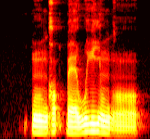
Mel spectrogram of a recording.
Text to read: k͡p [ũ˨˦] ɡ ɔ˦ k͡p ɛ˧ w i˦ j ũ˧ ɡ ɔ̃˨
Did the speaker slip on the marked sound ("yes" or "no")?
yes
